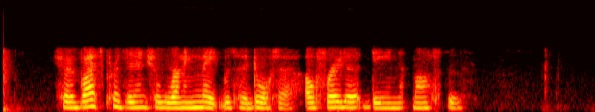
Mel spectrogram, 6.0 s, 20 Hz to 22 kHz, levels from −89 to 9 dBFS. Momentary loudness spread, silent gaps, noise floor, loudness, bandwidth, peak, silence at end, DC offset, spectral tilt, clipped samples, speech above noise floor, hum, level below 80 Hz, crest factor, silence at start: 8 LU; none; -69 dBFS; -22 LUFS; 3.9 kHz; -4 dBFS; 1.35 s; under 0.1%; -10.5 dB/octave; under 0.1%; 48 dB; none; -64 dBFS; 18 dB; 0.05 s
